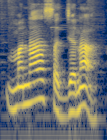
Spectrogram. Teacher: थोडक्यात उच्चार करतो. म ना लांबवतो, दीर्घ आहे म्हणून यू आले मच्या खाली म्हणजे लघु आणि नच्या खाली डॅश आले म्हणजे गुरु.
